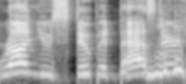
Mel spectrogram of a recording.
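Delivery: high, stretched-out, long drawn-out scream. Recounting a favorite movie scene where one man yells at another pushing a van: retelling a scream. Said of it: "and he screams at him".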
